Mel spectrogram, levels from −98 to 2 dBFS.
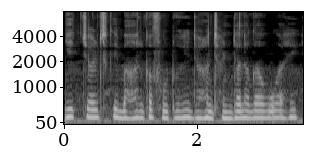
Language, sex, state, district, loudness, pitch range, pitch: Bhojpuri, female, Bihar, Saran, -30 LUFS, 180-195 Hz, 185 Hz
